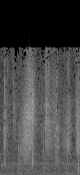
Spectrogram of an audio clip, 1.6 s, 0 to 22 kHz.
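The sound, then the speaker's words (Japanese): Someone crunches through a crisp cracker, about 3 cm square, topped with prune jam, a series of dry, crackly bites and chewing bursts in an irregular rhythm, fairly soft, with no talking. “バリバリ噛む気持ちがいいさと、うわー美味しいね。”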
